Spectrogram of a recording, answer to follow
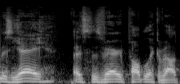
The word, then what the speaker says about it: Ye: one thing that really triggers a lot of people when you mispronounce their name. Yeah.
